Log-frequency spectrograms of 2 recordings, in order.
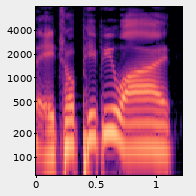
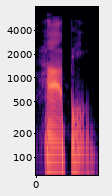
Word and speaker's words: Hoppe: That's Hoppe, not Hoppy. My last name is pronounced Hoppe.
